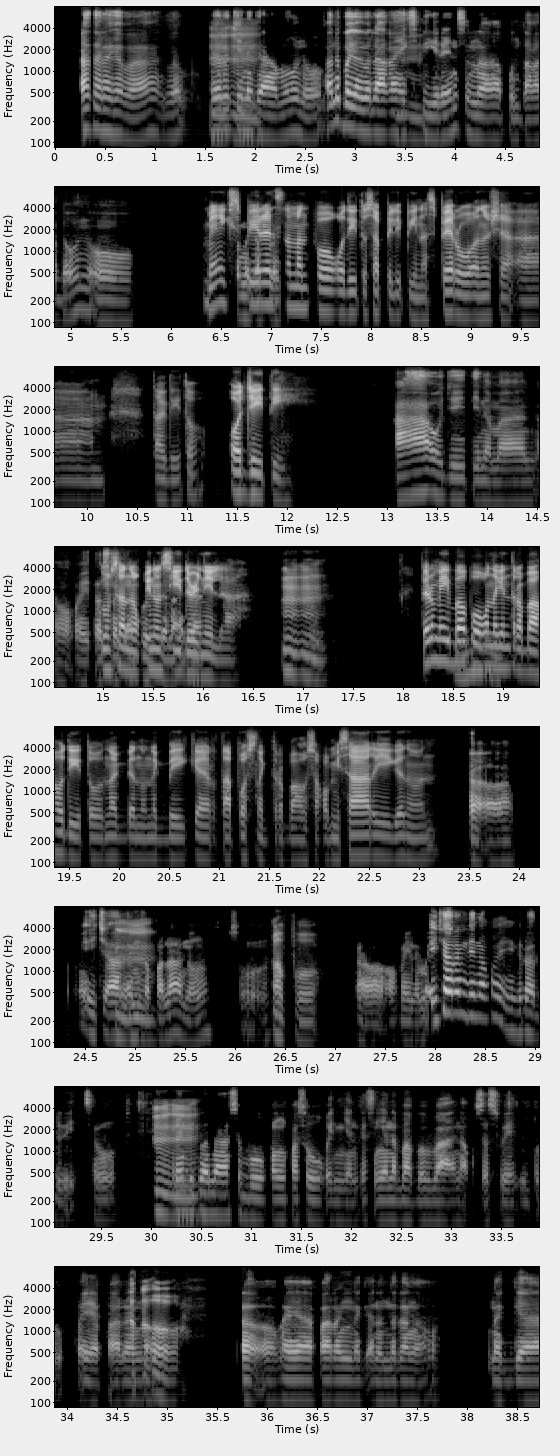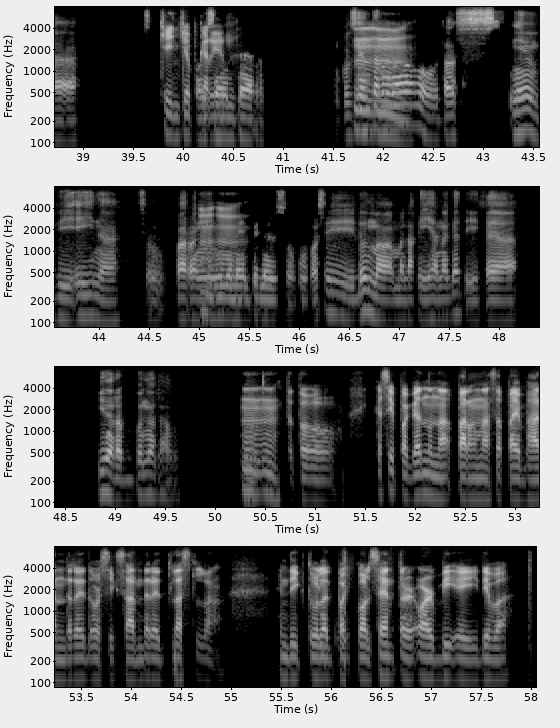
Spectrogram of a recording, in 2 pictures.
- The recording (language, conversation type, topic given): Filipino, unstructured, Paano mo pinoprotektahan ang iyong katawan laban sa sakit araw-araw?
- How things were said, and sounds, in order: lip smack; in English: "Change of career"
